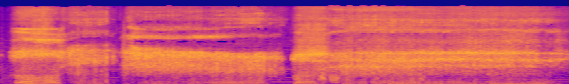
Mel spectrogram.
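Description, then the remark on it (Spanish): A rough, guttural growling voice rasps in three long sustained bursts with brief pauses between, loud, a person imitating a creature's heavy exhaling breath. “Qué buen gutural, ¿eh?”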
